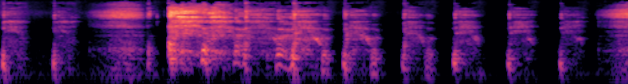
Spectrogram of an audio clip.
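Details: Adult with an ongoing chest infection, afternoon: a loose, rattling run of repeated coughs, a productive chesty cough.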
